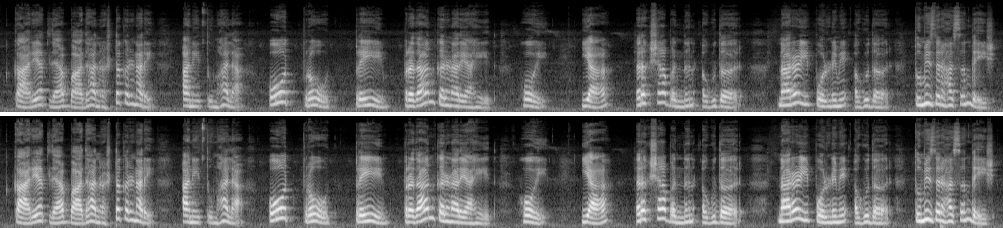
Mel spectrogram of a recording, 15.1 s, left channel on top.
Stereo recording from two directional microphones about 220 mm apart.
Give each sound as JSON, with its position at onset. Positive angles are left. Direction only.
{"t": 0.1, "sound": "a woman's voice", "side_deg": -35}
